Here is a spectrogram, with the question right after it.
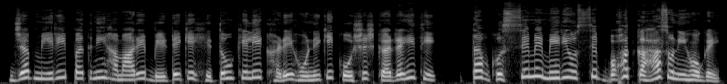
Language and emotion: Hindi, angry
